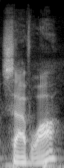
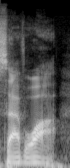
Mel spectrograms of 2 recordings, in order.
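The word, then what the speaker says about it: Savoie: absolute how do you spell it s-a-f-r-o-y savoir yeah it's French so s-a-v-o-i-e damn I was hoping it was like Patrick it's the same French sound you want to it's like Savoy yeah it reads Savoy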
